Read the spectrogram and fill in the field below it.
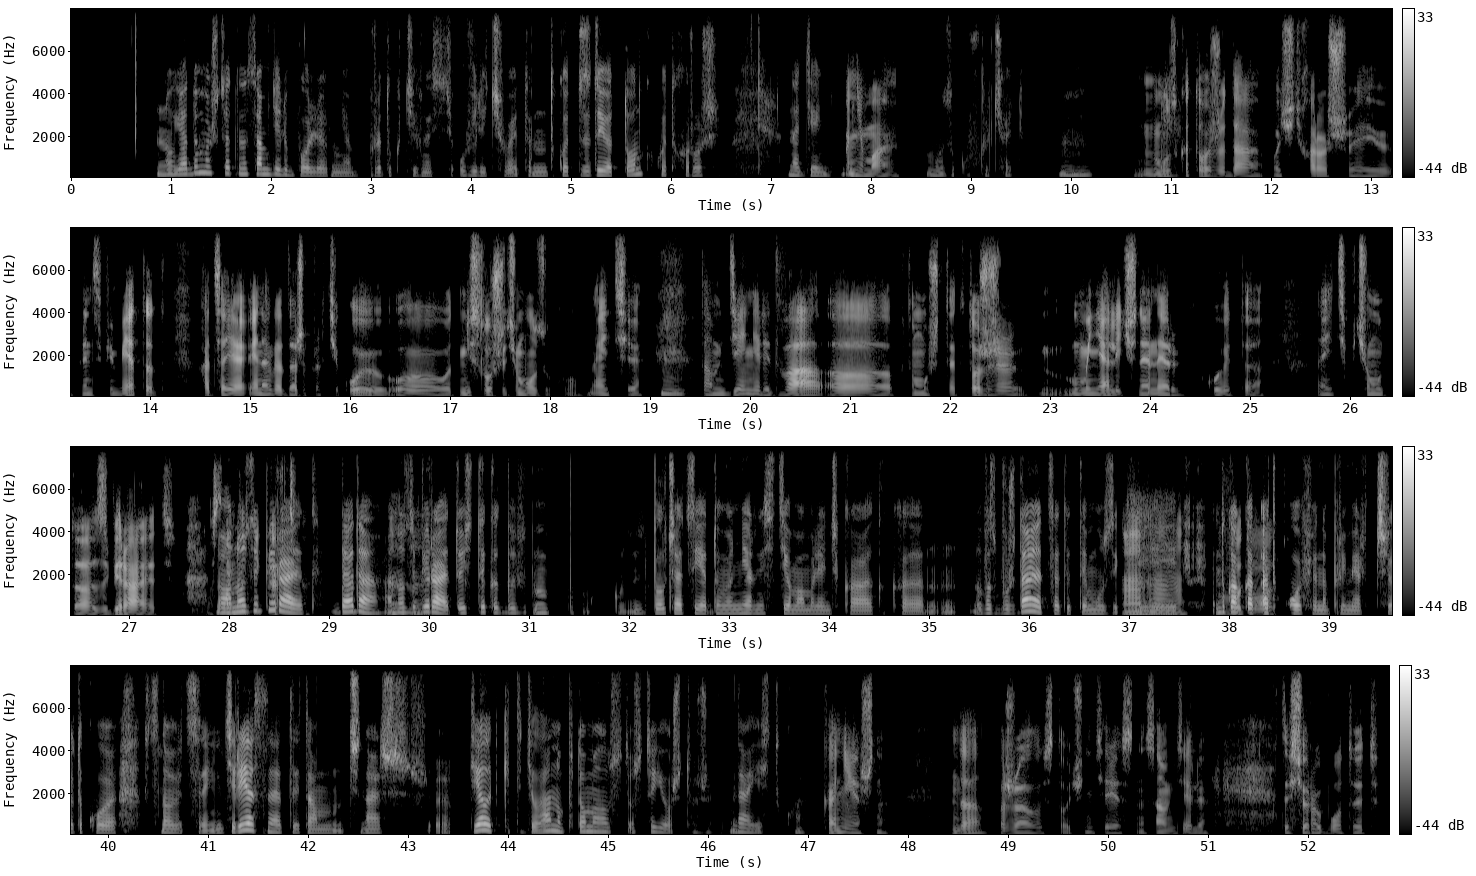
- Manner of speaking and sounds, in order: tapping; other noise; other background noise
- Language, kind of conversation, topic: Russian, unstructured, Какие привычки помогают тебе оставаться продуктивным?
